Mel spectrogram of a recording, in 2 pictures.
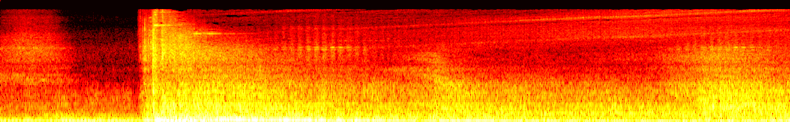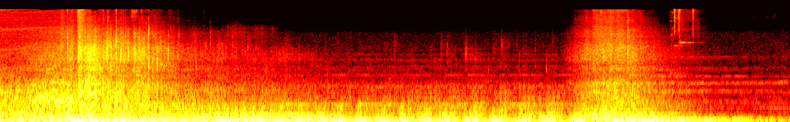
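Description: A bullet whooshes through the air.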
